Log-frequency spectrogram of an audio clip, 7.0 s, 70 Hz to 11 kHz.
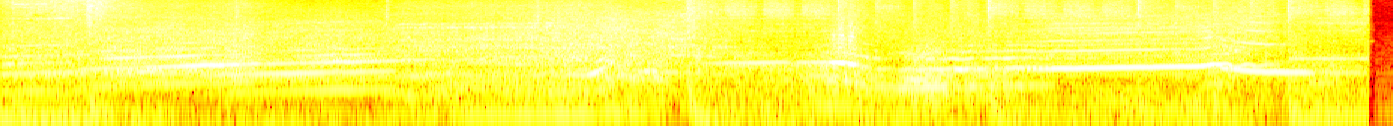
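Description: A hypercar with a 6.5-liter naturally aspirated Cosworth V12 revs loudly, the engine note climbing and dropping through several sharp rises and falls, close and dominant for the whole stretch.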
